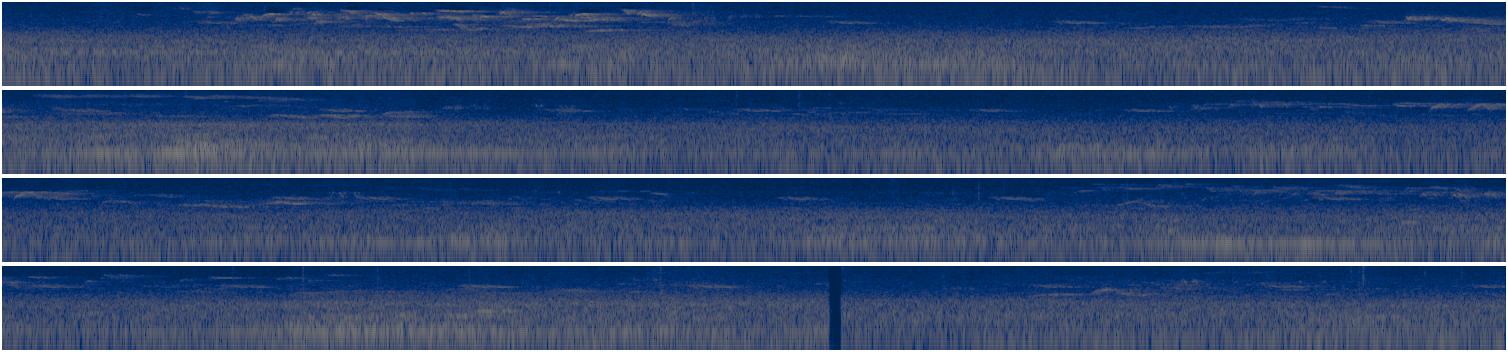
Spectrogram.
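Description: Small birds chirping and singing in short scattered phrases, most busily in the first few seconds, over a steady background hiss and a faint low hum.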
